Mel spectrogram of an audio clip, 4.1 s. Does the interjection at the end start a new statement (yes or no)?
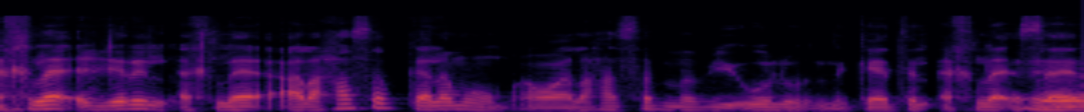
yes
